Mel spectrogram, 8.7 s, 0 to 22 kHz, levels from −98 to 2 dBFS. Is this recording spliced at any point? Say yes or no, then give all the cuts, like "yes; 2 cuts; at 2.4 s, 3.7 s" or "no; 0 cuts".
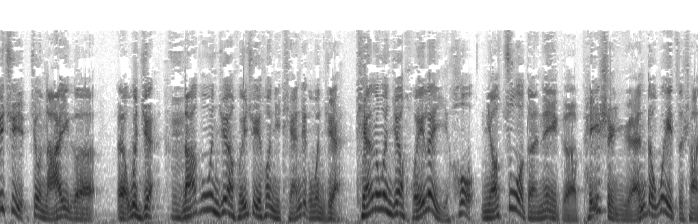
yes; 2 cuts; at 2.1 s, 4.4 s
